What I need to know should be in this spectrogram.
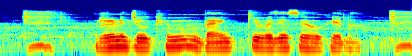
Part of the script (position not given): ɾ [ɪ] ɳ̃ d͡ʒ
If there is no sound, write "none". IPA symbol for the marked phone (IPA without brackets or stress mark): ɪ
